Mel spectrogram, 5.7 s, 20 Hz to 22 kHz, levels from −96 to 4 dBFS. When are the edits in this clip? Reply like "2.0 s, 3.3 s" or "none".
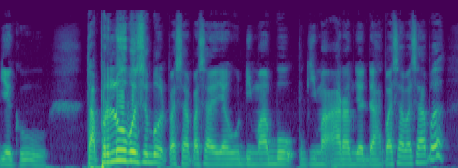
4.8 s

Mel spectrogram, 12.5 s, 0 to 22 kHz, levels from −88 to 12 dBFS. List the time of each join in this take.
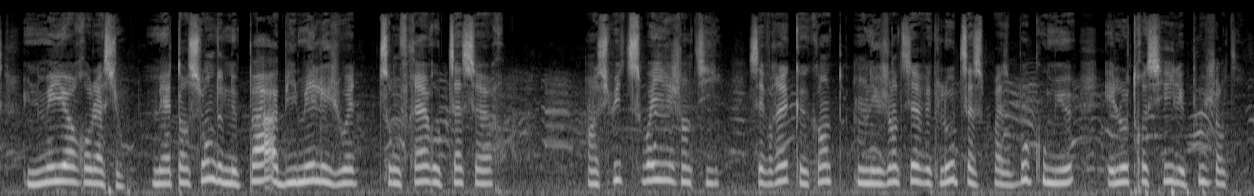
none

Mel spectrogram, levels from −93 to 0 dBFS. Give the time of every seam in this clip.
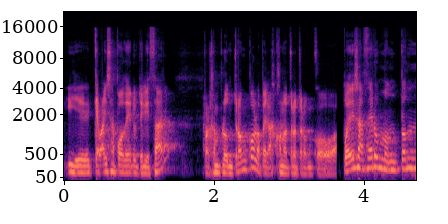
1.9 s, 3.6 s

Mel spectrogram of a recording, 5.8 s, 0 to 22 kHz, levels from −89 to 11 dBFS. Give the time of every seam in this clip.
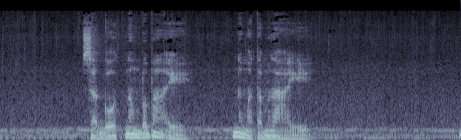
1.0 s

